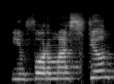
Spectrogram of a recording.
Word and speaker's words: información: Entonces, pero si te das cuenta, vamos a separarla en sílabas. Es información. Es un diptongo, pero al final se escucha la sílaba tónica. ¿En dónde se escucha? Al final. Es una palabra que aguda, grave o esdrújula. Una palabra aguda y se va a acentuar en la O y además termina en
